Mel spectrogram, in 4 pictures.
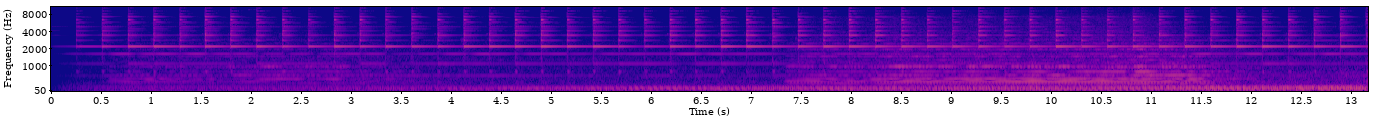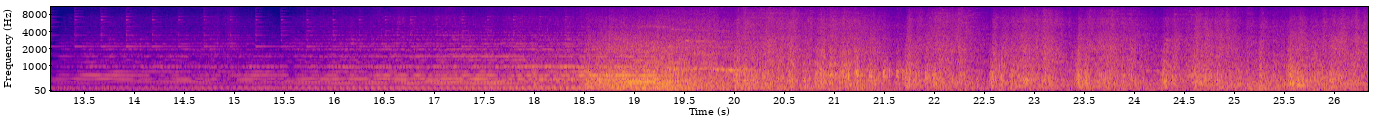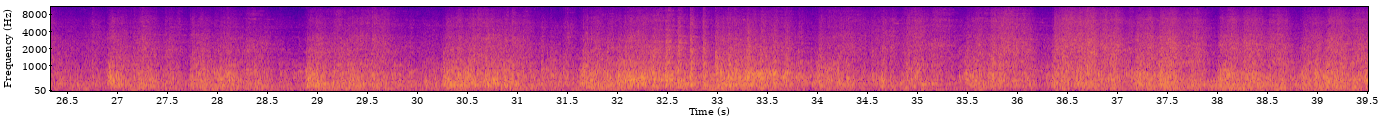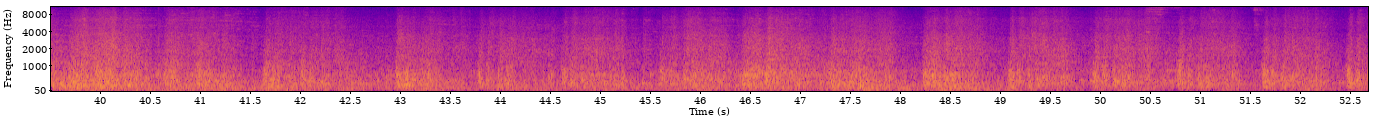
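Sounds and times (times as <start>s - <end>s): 
railway crossing signal: 0.3s - 52.5s.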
